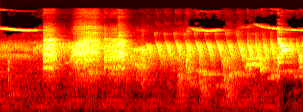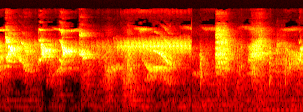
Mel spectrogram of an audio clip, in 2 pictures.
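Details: Cucak kombo, the greater green leafbird, singing a master recording meant for training other birds: a dense, rich outpouring of rapid warbled and rattled notes, continuous and loud, with brief thin high whistles above.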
